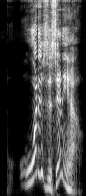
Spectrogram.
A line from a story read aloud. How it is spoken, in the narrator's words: he cried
